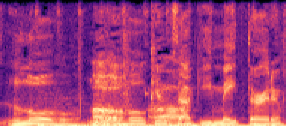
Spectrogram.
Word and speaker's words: Louisville: think she telling me I said it wrong it's not Louisville it's Louisville Louisville Kentucky May 3rd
